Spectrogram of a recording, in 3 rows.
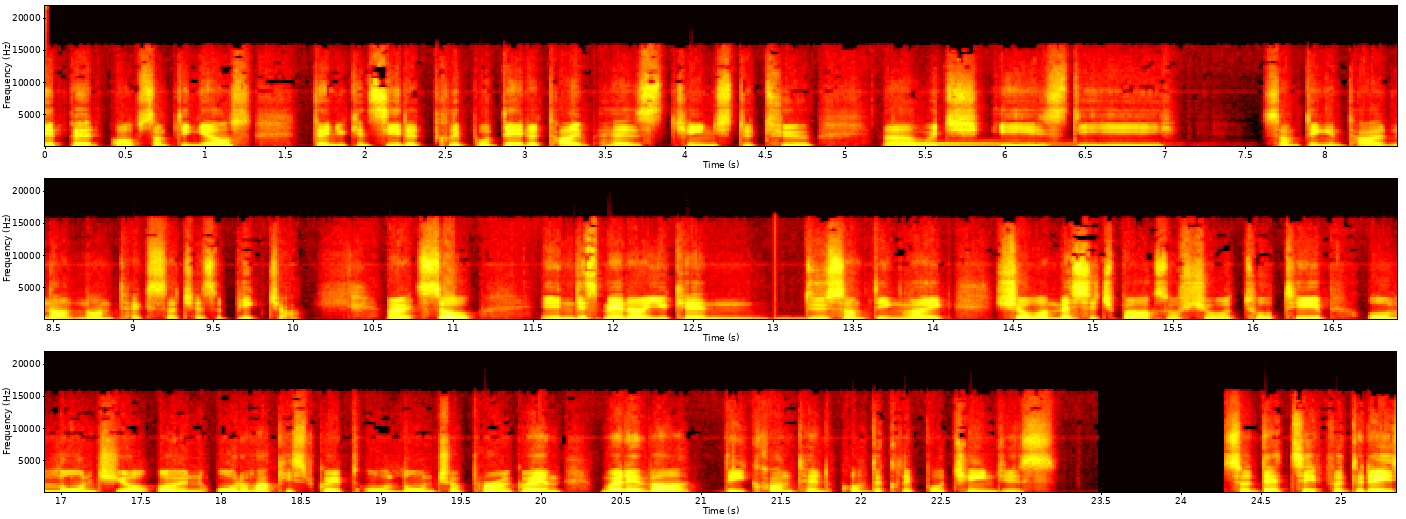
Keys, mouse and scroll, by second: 0.0 click, 5.0 click, 5.8 click, 6.3 click, 7.1 click, 8.3 click, 9.3 click, 11.3 click, 22.9 click, 23.7 ctrl+c, 24.5 click, 24.9 ctrl+c.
